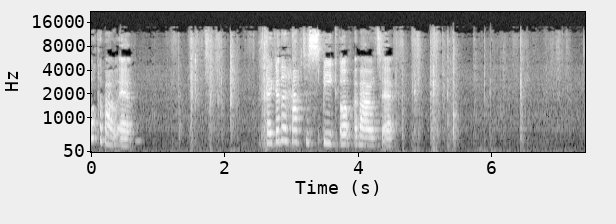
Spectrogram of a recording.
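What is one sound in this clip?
Playing cards shuffle and slide in a young woman's hands.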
